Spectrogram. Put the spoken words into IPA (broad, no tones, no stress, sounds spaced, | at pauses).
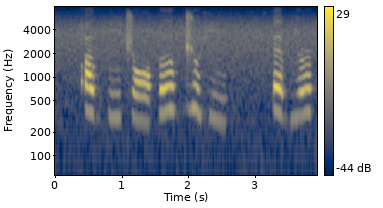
qʼ əː b k iː t͡ʃ ɔː | əː b d͡ʒ ɵ ç iː | t͡sʼ ɛ b ʎ ə˞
